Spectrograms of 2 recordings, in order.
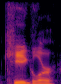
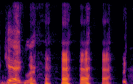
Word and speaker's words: Kegler: Yeah, it's pronounced Kegler. His mama will call me, so it is Kegler.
